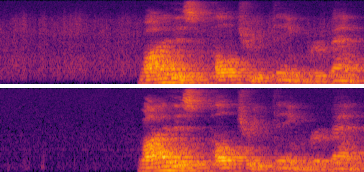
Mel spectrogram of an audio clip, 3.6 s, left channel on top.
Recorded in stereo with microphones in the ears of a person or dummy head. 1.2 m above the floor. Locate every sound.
1.4 s a man speaking: 40° right (ahead or behind), 1.3 m; by 3.5 s 35° left (ahead or behind), 0.9 m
